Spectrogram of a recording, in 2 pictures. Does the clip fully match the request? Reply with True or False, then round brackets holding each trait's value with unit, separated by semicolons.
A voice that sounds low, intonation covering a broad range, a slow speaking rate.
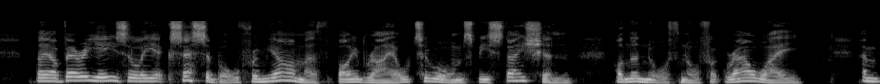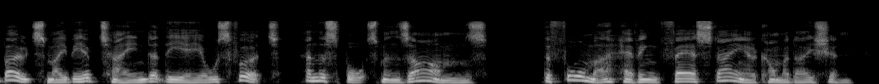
True (115 Hz; 6.6 semitones; 125 wpm)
